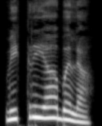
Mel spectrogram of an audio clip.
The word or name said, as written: ವಿಕ್ರಿಯಾಬಲ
